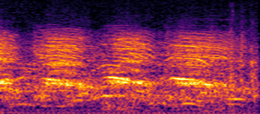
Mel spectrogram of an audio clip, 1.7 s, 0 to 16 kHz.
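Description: A big crowd fills the stands at a 2010 Class 2A third-round high school football playoff game, Corbin vs Prestonsburg, making a broad, steady roar that swells and eases in waves from a distance.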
